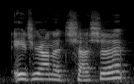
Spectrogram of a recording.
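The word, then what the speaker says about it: Adriana Chechik: was talking to uh Adriana cheshek is that how you pronounce it yes she's like I've had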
